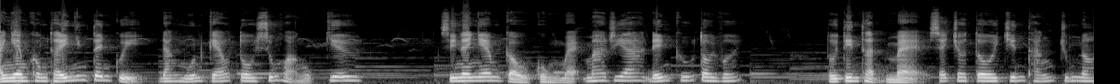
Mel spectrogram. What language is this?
Vietnamese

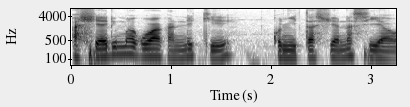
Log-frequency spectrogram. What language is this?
Kikuyu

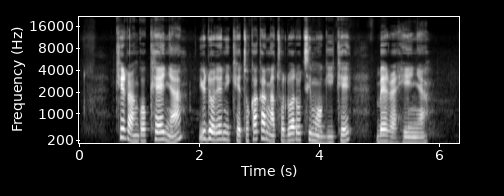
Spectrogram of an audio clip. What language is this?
Luo (Kenya and Tanzania)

